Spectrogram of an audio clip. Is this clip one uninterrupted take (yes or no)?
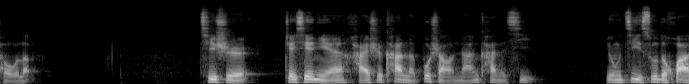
yes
